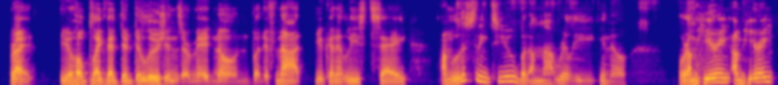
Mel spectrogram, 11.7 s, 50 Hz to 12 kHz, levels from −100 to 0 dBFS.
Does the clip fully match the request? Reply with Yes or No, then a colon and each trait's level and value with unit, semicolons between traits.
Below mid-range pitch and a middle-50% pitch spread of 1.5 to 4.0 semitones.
No: low, 115 Hz; average, 4.4 semitones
